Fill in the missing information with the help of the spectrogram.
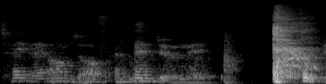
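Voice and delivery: loud, slow coaching emphasis; emphatic correction. Shown as a demonstration. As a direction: hammer home the mistake word by word. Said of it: "It's not".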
